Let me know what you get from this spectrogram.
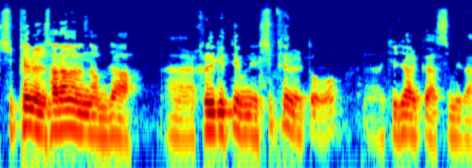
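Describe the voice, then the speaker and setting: An unremarkable speaking voice at a moderate pace, fairly even in intonation but with big swings in loudness. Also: man, medium pitch for a man. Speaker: lay preacher. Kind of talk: sermon. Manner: frequent filler sounds.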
